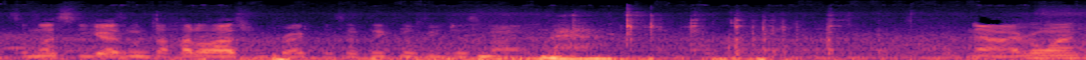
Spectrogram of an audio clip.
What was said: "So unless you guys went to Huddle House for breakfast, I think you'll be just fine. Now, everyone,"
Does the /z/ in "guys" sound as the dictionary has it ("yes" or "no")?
yes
